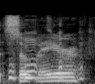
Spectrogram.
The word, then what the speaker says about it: Sotomayor: Sonia Sotomayor? Yeah, Sotomayor.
